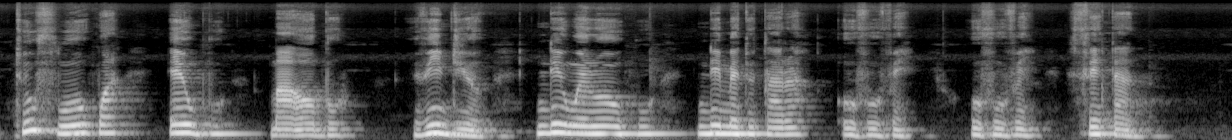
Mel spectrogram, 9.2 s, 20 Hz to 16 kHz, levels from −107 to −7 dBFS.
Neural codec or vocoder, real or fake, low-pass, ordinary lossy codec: none; real; 14.4 kHz; none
